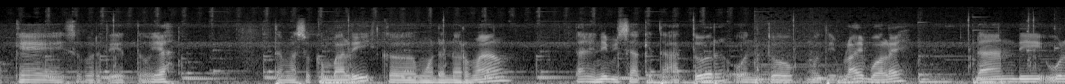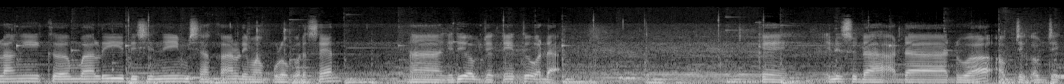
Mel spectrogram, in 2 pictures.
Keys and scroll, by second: 13.3-14.0 typing, 16.2 z, 17.6 space, 19.1 space.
